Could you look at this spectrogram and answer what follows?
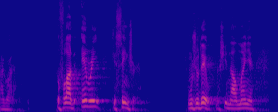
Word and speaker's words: Kissinger: Palavras de Henry Kissinger, ou Henry Kissinger, se for dito em pronúncia alemã.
